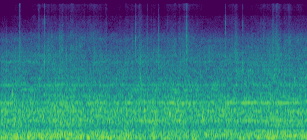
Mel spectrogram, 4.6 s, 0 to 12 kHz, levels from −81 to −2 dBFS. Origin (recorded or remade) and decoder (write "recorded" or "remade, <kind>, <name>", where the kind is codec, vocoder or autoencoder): remade, autoencoder, DAC-VAE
